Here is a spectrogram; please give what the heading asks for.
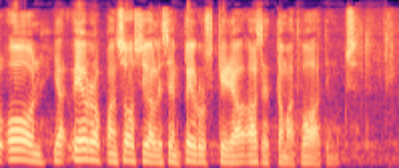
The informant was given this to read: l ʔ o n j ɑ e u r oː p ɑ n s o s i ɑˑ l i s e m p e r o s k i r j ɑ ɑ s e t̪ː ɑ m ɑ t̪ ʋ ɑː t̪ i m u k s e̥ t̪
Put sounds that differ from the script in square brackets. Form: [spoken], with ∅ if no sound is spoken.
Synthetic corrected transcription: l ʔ o n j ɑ e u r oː p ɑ n s o s i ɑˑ l i s e m p e r [u] s k i r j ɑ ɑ s e t̪ː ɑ m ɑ t̪ ʋ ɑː t̪ i m u k s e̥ t̪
